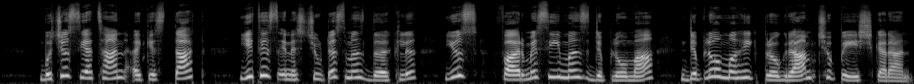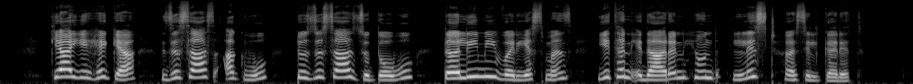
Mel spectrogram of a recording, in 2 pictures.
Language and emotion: Kashmiri, neutral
